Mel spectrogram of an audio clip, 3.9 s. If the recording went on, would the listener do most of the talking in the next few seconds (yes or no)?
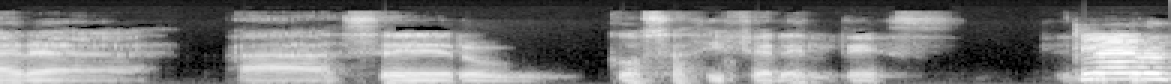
yes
